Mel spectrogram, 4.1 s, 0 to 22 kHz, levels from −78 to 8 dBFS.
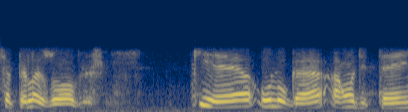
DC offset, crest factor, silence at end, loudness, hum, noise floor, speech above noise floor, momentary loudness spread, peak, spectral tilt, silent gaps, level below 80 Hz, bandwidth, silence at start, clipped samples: under 0.1%; 10 dB; 0 s; -11 LUFS; none; -46 dBFS; 36 dB; 11 LU; -2 dBFS; -9 dB/octave; none; -50 dBFS; 3.8 kHz; 0 s; under 0.1%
